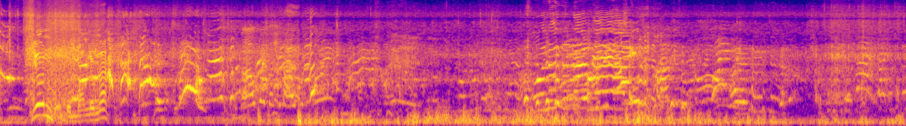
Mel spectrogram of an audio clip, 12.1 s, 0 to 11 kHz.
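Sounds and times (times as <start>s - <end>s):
water splashing in pool: 0.0s - 5.2s, 6.0s - 12.0s
faint voices: 0.0s - 12.0s.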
